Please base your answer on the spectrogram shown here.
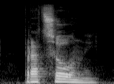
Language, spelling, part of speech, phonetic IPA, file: Belarusian, працоўны, adjective, [praˈt͡sou̯nɨ], Be-працоўны.ogg
- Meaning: labor, work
